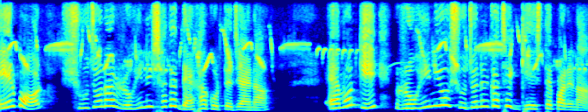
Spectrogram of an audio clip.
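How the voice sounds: The voice moves at a moderate pace with big pitch swings. Its tone is slightly mellow. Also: woman, high pitch for a woman.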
